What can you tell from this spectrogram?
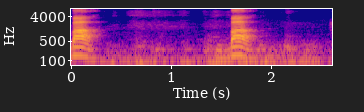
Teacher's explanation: बे यानी कि बे में दोनों होट मिलेंगे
